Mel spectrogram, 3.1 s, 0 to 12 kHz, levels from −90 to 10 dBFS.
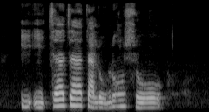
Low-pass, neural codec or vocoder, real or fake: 10.8 kHz; vocoder, 44.1 kHz, 128 mel bands, Pupu-Vocoder; fake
